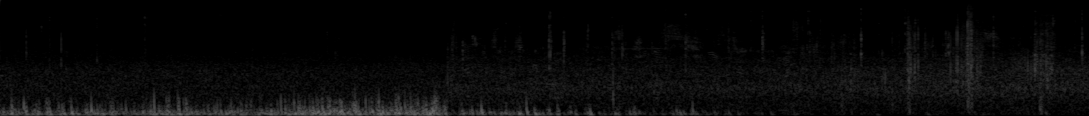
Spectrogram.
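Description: Wind buffeting the microphone in low, rumbling gusts, cutting off abruptly about four and a half seconds in. After that come quieter, scattered crunching steps on a rocky trail.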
